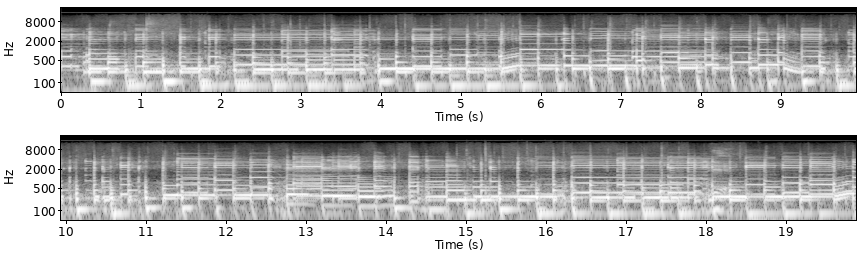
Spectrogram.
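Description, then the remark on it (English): An electric guitar plays a steady, busy run of notes through an echo pedal, each phrase trailing off in repeats. It is loud and continuous, with no talking. “I'll play it kind of simple, and then I'll try to put the echo to it like he had it.”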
